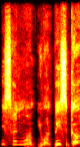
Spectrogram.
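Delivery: squeaky, very high-pitched, hurried, rattled-off voice. Speaker retells a car ride as a kid, imitating Uncle Mike's high-pitched voice. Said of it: "he was talking this high pitched voice".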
